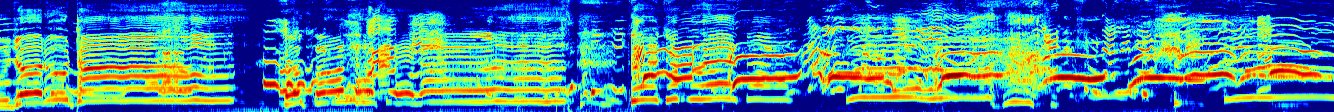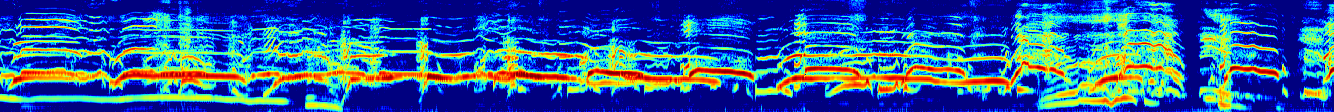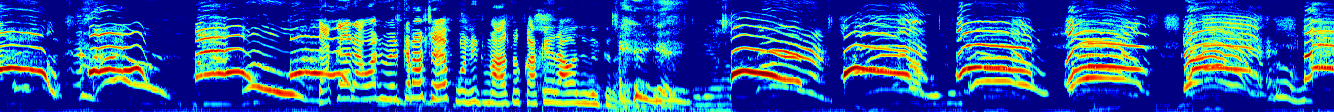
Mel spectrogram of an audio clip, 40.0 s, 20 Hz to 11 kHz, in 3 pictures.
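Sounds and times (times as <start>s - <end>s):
children shrieking and howling: 0.0s - 30.6s, 33.9s - 40.0s.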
